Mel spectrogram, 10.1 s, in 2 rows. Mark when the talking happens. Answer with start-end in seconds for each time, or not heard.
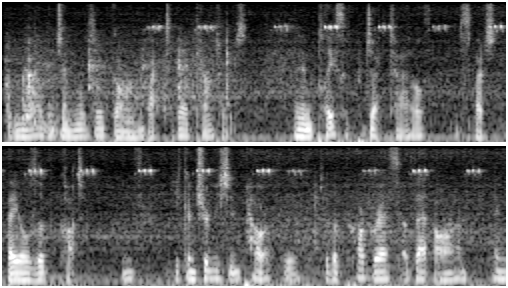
0.0-10.0.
